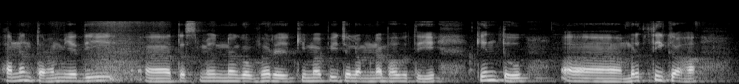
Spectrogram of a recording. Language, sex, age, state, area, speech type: Sanskrit, male, 45-60, Rajasthan, rural, spontaneous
